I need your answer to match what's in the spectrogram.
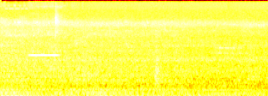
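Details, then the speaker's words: Amplifier that bangs and blows its rear fuse at switch-on: with all connections removed, the multimeter gives a brief high beep when probing the filter capacitor, showing a dead short in the capacitor. "पूरा connection निकाल देने के बाद हम capacitor को touch करते हैं तो हमें बीप की आवाज़ सुनाई देती है।"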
